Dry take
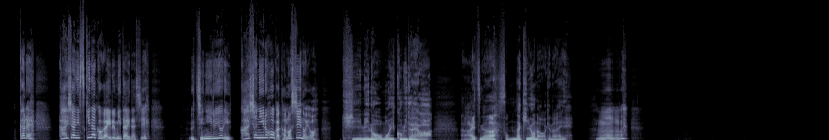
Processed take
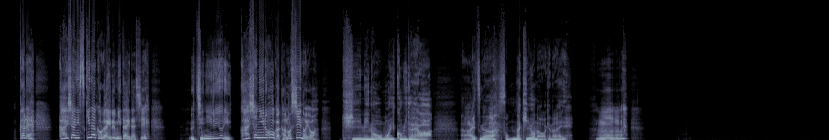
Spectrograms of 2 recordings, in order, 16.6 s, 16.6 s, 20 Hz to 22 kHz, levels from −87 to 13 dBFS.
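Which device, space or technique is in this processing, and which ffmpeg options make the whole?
soft clipper into limiter: -filter_complex "[0:a]asoftclip=type=tanh:threshold=-15dB,alimiter=limit=-20dB:level=0:latency=1:release=78,asettb=1/sr,asplit=3[link_01][link_02][link_03];[link_01]atrim=end=4.224[link_04];[link_02]atrim=start=4.22:end=4.91,asetpts=PTS-STARTPTS,afade=type=in:duration=0.004:curve=qsin,afade=type=out:start_time=0.686:duration=0.004:curve=qsin,equalizer=frequency=400:width_type=o:width=0.67:gain=-6,equalizer=frequency=1600:width_type=o:width=0.67:gain=-9,equalizer=frequency=10000:width_type=o:width=0.67:gain=8[link_05];[link_03]atrim=start=4.906[link_06];[link_04][link_05]acrossfade=duration=0.004:curve1=hsin:curve2=qsin[link_07];[link_07][link_06]acrossfade=duration=0.004:curve1=qsin:curve2=hsin,volume=3.5dB"

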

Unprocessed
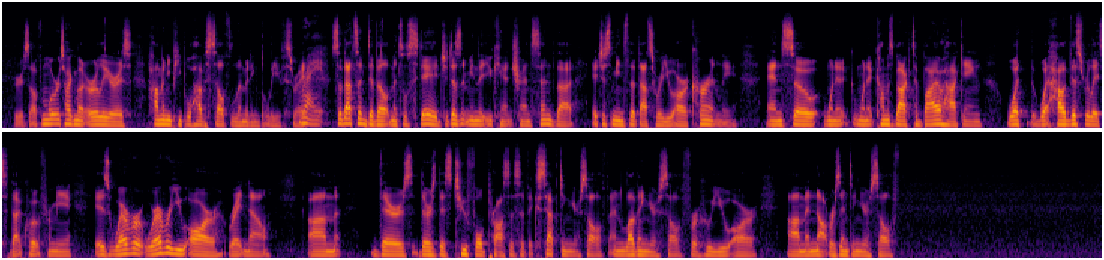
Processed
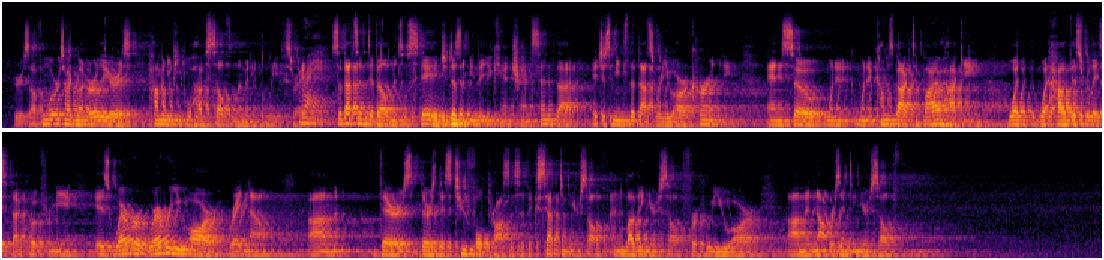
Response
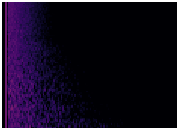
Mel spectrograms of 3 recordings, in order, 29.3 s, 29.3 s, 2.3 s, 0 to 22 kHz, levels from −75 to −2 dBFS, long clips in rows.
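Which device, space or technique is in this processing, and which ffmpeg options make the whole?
ducked reverb: -filter_complex "[0:a]asettb=1/sr,asplit=3[link_01][link_02][link_03];[link_01]atrim=end=5.774[link_04];[link_02]atrim=start=5.77:end=6.19,asetpts=PTS-STARTPTS,afade=type=in:duration=0.004:curve=qsin,afade=type=out:start_time=0.416:duration=0.004:curve=qsin,equalizer=frequency=170:width=0.51:gain=9.5[link_05];[link_03]atrim=start=6.186[link_06];[link_04][link_05]acrossfade=duration=0.004:curve1=hsin:curve2=qsin[link_07];[link_07][link_06]acrossfade=duration=0.004:curve1=qsin:curve2=hsin,asplit=2[link_08][link_09];[link_09]adelay=98,lowpass=frequency=1200:poles=1,volume=-4dB,asplit=2[link_10][link_11];[link_11]adelay=98,lowpass=frequency=1200:poles=1,volume=0.48,asplit=2[link_12][link_13];[link_13]adelay=98,lowpass=frequency=1200:poles=1,volume=0.48,asplit=2[link_14][link_15];[link_15]adelay=98,lowpass=frequency=1200:poles=1,volume=0.48,asplit=2[link_16][link_17];[link_17]adelay=98,lowpass=frequency=1200:poles=1,volume=0.48,asplit=2[link_18][link_19];[link_19]adelay=98,lowpass=frequency=1200:poles=1,volume=0.48[link_20];[link_08][link_10][link_12][link_14][link_16][link_18][link_20]amix=inputs=7:normalize=0,asplit=3[link_21][link_22][link_23];[1:a]atrim=start_sample=2205[link_24];[link_22][link_24]afir=irnorm=-1:irlink=0[link_25];[link_23]apad=whole_len=1319651[link_26];[link_25][link_26]sidechaincompress=threshold=-31dB:ratio=8:attack=40:release=472,volume=-13.5dB[link_27];[link_21][link_27]amix=inputs=2:normalize=0"

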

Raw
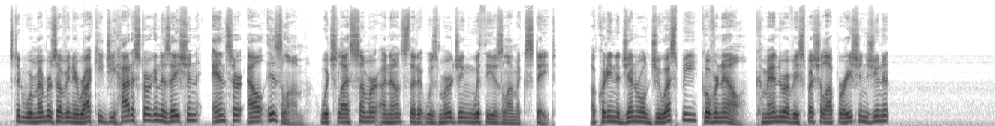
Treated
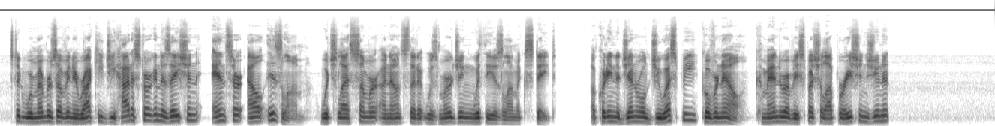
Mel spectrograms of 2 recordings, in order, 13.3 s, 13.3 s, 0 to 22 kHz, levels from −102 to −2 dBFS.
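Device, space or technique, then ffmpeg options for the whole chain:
old television with a line whistle: -af "highpass=frequency=220:width=0.5412,highpass=frequency=220:width=1.3066,equalizer=frequency=270:width_type=q:width=4:gain=9,equalizer=frequency=400:width_type=q:width=4:gain=-4,equalizer=frequency=710:width_type=q:width=4:gain=-5,equalizer=frequency=1900:width_type=q:width=4:gain=9,lowpass=frequency=6700:width=0.5412,lowpass=frequency=6700:width=1.3066,aeval=exprs='val(0)+0.0141*sin(2*PI*15734*n/s)':channel_layout=same"

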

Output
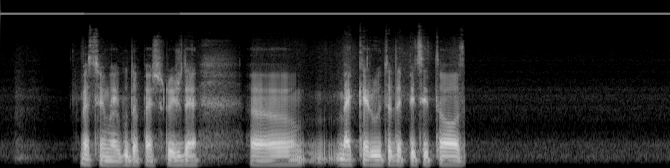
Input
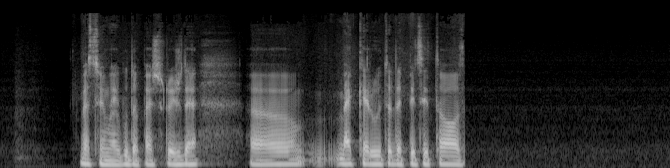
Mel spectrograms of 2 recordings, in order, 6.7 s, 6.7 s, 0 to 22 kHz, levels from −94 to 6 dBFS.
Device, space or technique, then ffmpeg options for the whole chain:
old television with a line whistle: -filter_complex "[0:a]highpass=frequency=190:width=0.5412,highpass=frequency=190:width=1.3066,equalizer=frequency=210:width_type=q:width=4:gain=4,equalizer=frequency=300:width_type=q:width=4:gain=8,equalizer=frequency=580:width_type=q:width=4:gain=9,equalizer=frequency=940:width_type=q:width=4:gain=-10,equalizer=frequency=2000:width_type=q:width=4:gain=9,lowpass=frequency=7300:width=0.5412,lowpass=frequency=7300:width=1.3066,aeval=exprs='val(0)+0.0158*sin(2*PI*15625*n/s)':channel_layout=same,asettb=1/sr,asplit=3[link_01][link_02][link_03];[link_01]atrim=end=0.834[link_04];[link_02]atrim=start=0.83:end=1.8,asetpts=PTS-STARTPTS,afade=type=in:duration=0.004:curve=qsin,afade=type=out:start_time=0.966:duration=0.004:curve=qsin,aemphasis=mode=reproduction:type=cd[link_05];[link_03]atrim=start=1.796[link_06];[link_04][link_05]acrossfade=duration=0.004:curve1=hsin:curve2=qsin[link_07];[link_07][link_06]acrossfade=duration=0.004:curve1=qsin:curve2=hsin,volume=-1dB"

